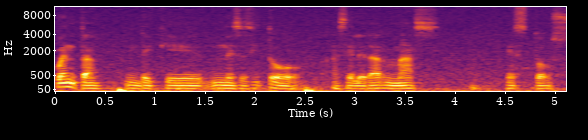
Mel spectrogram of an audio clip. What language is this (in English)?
Spanish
